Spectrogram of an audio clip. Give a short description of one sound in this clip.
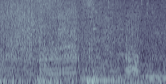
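Tyres screech on pavement.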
